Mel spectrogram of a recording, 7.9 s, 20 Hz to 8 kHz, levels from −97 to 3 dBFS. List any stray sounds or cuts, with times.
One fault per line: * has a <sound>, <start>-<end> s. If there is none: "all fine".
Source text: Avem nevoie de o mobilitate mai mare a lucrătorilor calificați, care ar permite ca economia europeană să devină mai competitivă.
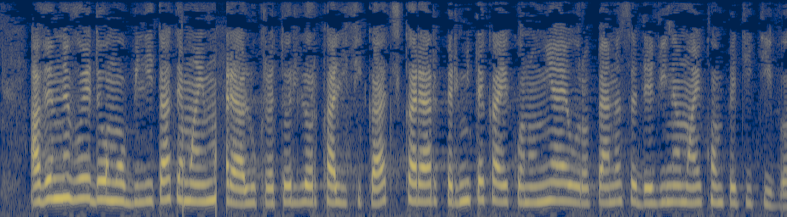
* has a dropout, 2.2-2.3 s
